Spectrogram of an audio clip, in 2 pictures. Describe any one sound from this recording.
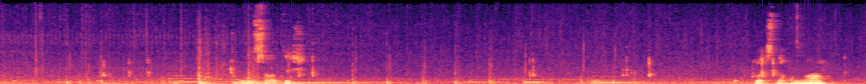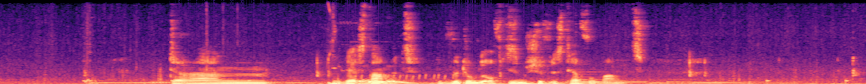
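Gentle game music plays.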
